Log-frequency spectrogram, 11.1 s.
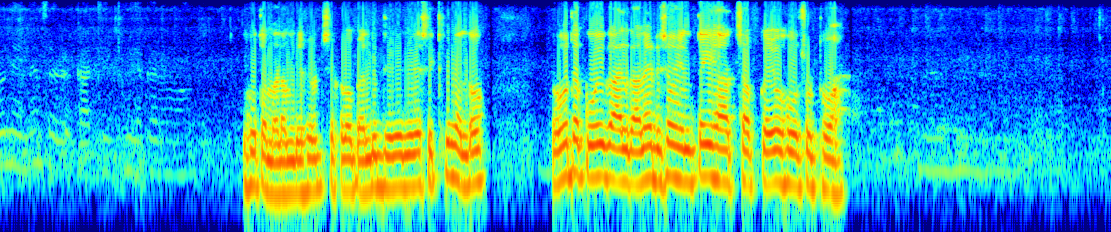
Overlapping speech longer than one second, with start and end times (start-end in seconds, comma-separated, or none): none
